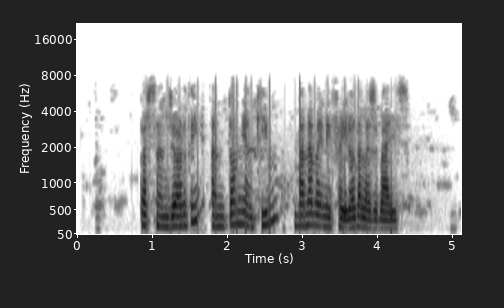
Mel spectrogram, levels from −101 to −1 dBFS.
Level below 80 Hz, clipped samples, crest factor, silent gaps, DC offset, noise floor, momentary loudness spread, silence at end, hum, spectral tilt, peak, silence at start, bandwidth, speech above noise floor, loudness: -50 dBFS; under 0.1%; 16 dB; none; under 0.1%; -58 dBFS; 7 LU; 0.75 s; none; -6 dB/octave; -2 dBFS; 0.25 s; 7.8 kHz; 41 dB; -18 LUFS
